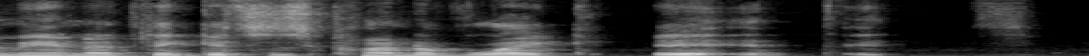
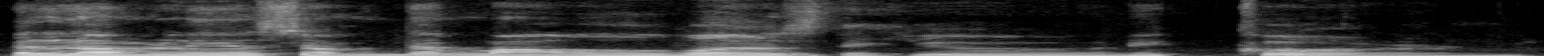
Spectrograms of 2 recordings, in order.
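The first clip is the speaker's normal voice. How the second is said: put-on high, slow singsong Irish accent; terrible Irish accent; 5 semitones higher, slower than usual. Streamer sings Irish Rovers lyric in Irish accent. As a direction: lilt it out in a hammy Irish accent. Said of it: "Sorry for the terrible Irish accent".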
